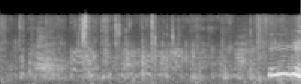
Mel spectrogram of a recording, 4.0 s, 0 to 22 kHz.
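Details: Staffordshire Bull Terrier mother with her 4-week-old puppies, 34th litter, filmed 11 November 2018; soft shuffling and faint rustling give way to a short, wavering, nasal whine rising then falling at the very end.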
